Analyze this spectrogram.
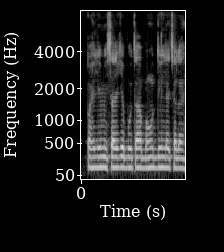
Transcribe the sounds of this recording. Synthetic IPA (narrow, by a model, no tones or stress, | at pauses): pəɦlimɪsaːikebuːt̪aɦbɐɦʊt̪̚d̪inlet͡ʃɐla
